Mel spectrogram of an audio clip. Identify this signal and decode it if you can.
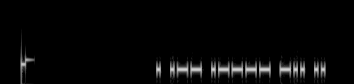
Morse code, heard as a keyed tone, about 36 wpm, 700 Hz. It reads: EW1DI
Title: Five Challenging Letter-Number Combinations 35wpm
